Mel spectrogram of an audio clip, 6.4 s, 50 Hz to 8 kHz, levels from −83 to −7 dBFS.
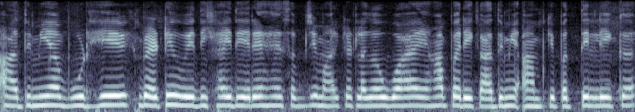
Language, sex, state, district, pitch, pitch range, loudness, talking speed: Hindi, female, Chhattisgarh, Sukma, 230 Hz, 225-235 Hz, -15 LUFS, 205 wpm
